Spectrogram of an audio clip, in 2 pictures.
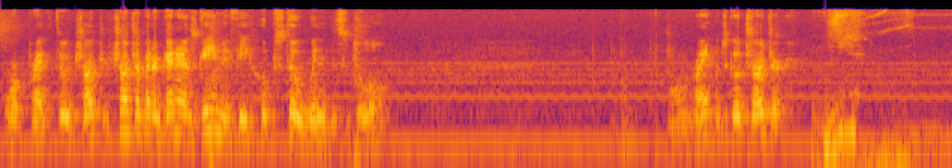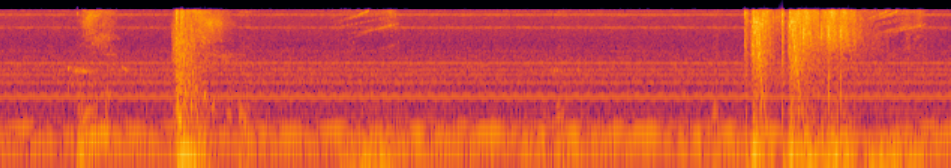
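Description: A spacecraft engine in a video game hums steadily.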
